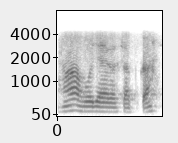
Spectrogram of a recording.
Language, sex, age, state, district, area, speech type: Hindi, male, 18-30, Bihar, Vaishali, urban, conversation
